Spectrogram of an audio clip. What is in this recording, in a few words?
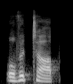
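"overtop", Indian English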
